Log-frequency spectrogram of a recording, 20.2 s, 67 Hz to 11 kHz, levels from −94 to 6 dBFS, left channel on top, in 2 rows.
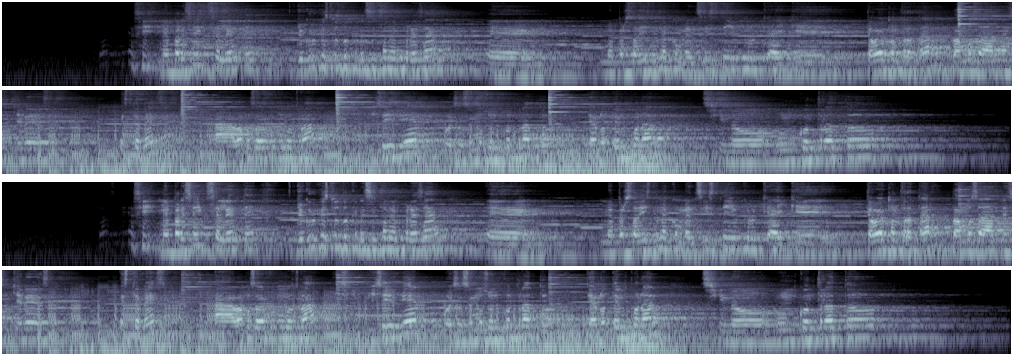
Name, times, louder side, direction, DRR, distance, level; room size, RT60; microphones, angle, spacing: voice 1, 1.3-4.4 4.8-5.4 6.0-8.4 8.7-10.6 11.3-11.7 12.2-16.7 17.1-18.8, right 2 dB, 80° right, 3 dB, 3.0 m, -27 dB
sound 1, 1.6-16.7, right 1 dB, 30° right, 2.8 m, -44 dB
sound 2, 9.2-17.8, left 7 dB, 50° left, 1.5 m, -41 dB
sound 3, 10.1-16.8, right 1 dB, 60° right, 1.6 m, -32 dB
29.0 x 23.0 x 8.7 m, 2.3 s
head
